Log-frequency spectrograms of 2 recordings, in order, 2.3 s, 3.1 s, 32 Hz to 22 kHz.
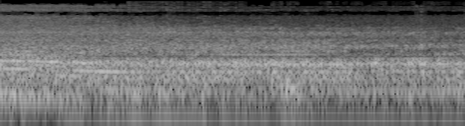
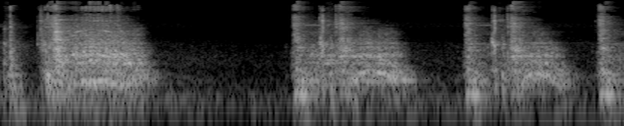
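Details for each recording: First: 2011 Mazda 3, suspected weak battery, started using a jump starter pack: engine catches quickly and settles into a steady, even running note with no stumble; clean, normal start. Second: Car battery reading 11.06 V with 0% health and charge, during a tester cranking test: four or five short, labored cranking bursts that stall without catching; dead battery, exhausted by one earlier start 10 minutes before.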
